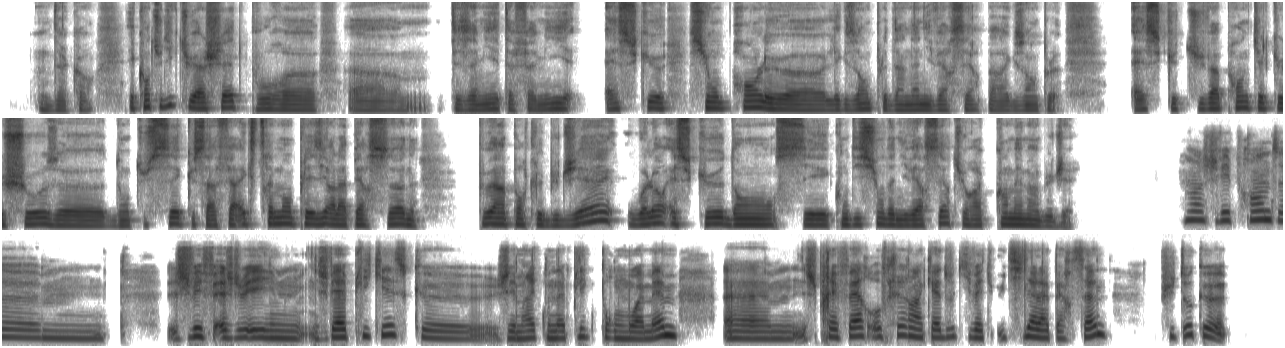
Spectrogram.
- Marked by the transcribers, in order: none
- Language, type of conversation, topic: French, advice, Comment faire des achats intelligents avec un budget limité ?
